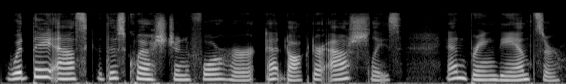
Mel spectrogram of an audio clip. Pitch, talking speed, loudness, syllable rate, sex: 235 Hz, 150 wpm, -18 LUFS, 3.4 syllables/s, female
